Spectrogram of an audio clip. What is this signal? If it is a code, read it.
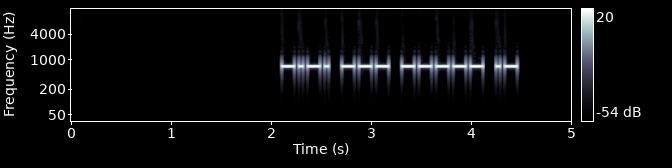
Morse code, heard as a keyed tone, about 28 wpm, 700 Hz. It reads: CO0A
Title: DXCC-100 Call Signs - 4 Characters - Repeated 2x - 28wpm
